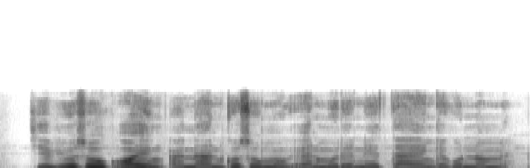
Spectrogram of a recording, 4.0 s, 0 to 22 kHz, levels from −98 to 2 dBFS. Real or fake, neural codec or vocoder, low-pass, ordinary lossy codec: real; none; 9.9 kHz; none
